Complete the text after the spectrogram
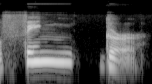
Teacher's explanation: the back of the tongue goes up for the fing noise and then you pull it down and make the release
